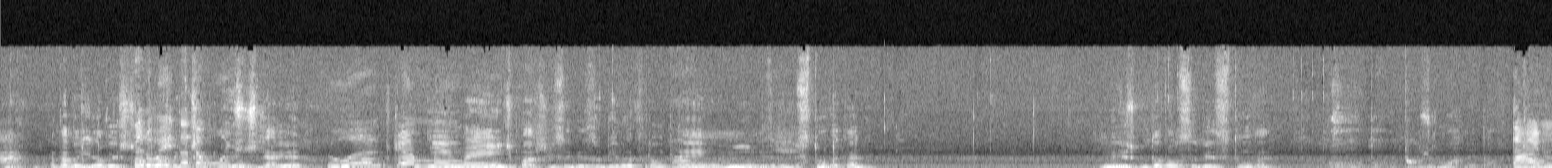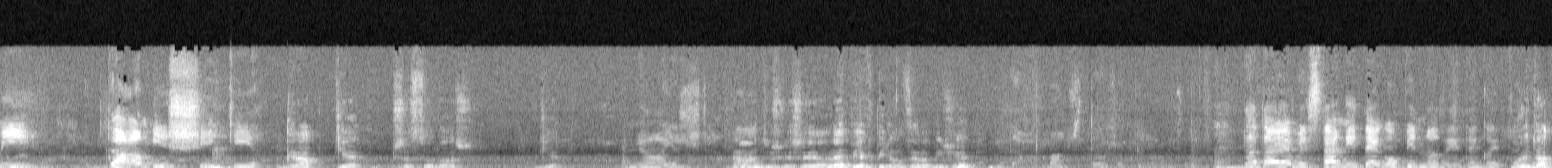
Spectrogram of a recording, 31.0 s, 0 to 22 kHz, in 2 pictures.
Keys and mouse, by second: 1.0 shift+a, 21.1 shift+d.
